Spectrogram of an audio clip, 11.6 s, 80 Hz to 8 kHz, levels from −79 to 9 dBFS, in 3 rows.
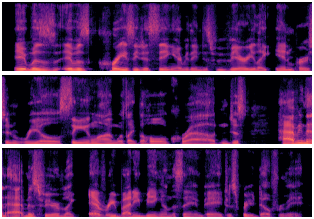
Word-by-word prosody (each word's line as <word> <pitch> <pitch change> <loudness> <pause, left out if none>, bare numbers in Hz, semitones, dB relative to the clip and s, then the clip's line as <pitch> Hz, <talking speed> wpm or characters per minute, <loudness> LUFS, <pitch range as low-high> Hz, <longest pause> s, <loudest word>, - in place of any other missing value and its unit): it 120 0 +6
was 110 -5 +5
it 125 - +7
was 125 -4 +4
crazy 120 -5 +3
just 95 0 -1
seeing 100 -5 +1
everything 90 0 -4
just 85 0 -6
v 90 - -7
very, 95 +1 0
like, 80 -4 -4
in-person, 90 -1 -2
real, 85 -1 -2
singing 95 0 +1
along 85 -1 -2
with, 85 +1 -7
like, 85 +1 -3
the 85 - -6
whole 85 -1 -2
crowd, 80 -1 -4
and 85 -1 -7
just 95 -1 -2 0.3
having 235 0 +6
that 195 - +5
atmosphere 100 -3 +1
of, 85 - -6
like, 80 -3 -5
everybody 90 -2 +1
being 90 0 -2
on 80 - -7
the - - -7
same 80 -2 -4
page 75 -3 -5
was - - -3
pretty 80 - -5
dope - - -7
for 60 - -10
me. 65 - -12
90 Hz, 200 wpm, -24 LUFS, 85-95 Hz, 0.3 s, it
